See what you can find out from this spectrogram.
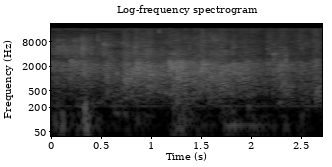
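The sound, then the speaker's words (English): Faint audience applause in a church in Seaford welcomes a speaker to an evening lecture. The clapping is soft, dense and even, and continues throughout without voices. “Let's, let's put our hands together and welcome Andrew as he comes to speak to us.”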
